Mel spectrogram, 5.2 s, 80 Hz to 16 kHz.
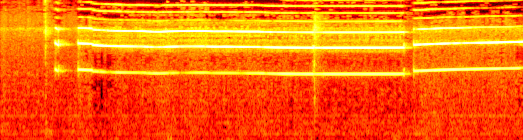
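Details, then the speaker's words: TBE 2000 W power inverter with no output: a continuous shrill buzzer with one brief break at power-up. The protection or alarm trips and no output waveform appears. "Pagka nakarinig kayo ng ganyan minsan hindi tutun ay hindi magkakaroon ng wave form doon. Hindi lalabas kasi nga magti-trigger yung protect o kaya yung alarm."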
